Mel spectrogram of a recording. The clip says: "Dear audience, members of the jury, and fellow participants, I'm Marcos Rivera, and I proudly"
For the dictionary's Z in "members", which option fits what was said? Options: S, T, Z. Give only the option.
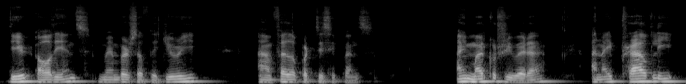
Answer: S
